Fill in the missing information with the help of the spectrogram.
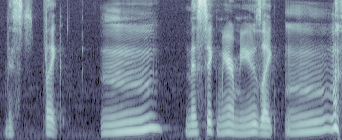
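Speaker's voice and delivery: hesitant, unconvinced mm; a lightly voiced puzzled skeptic; dubious friend. Someone else reacting to the logo, unconvinced and hesitant. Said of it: "they're like".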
